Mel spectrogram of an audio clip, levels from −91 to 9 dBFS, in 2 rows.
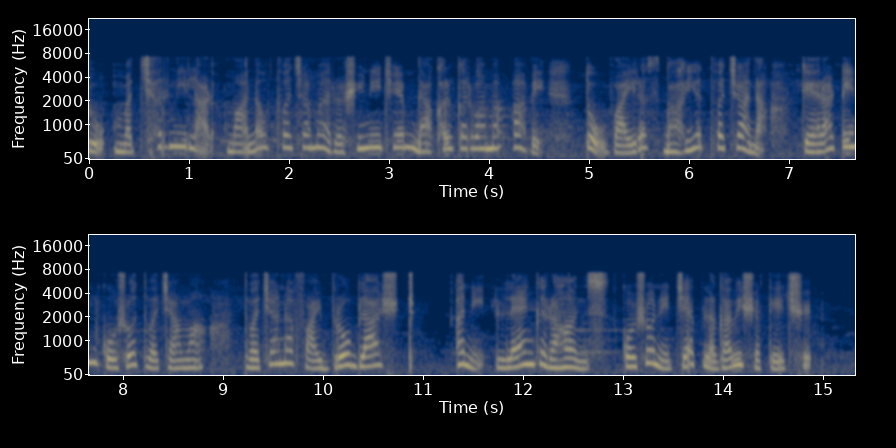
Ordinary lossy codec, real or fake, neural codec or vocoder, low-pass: none; real; none; 7.2 kHz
